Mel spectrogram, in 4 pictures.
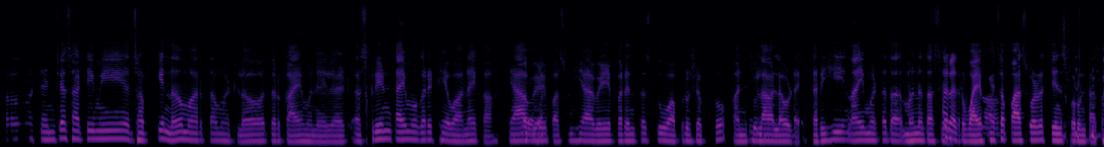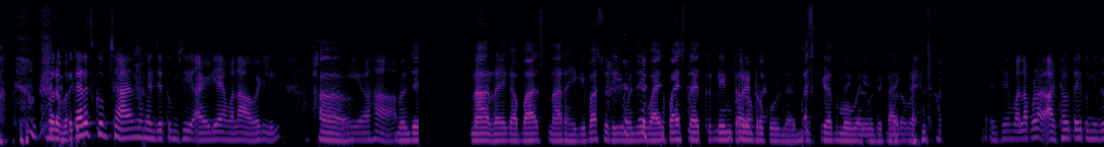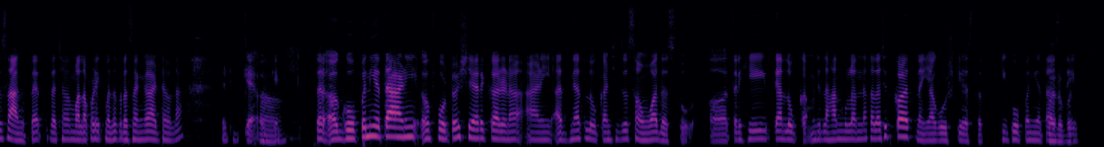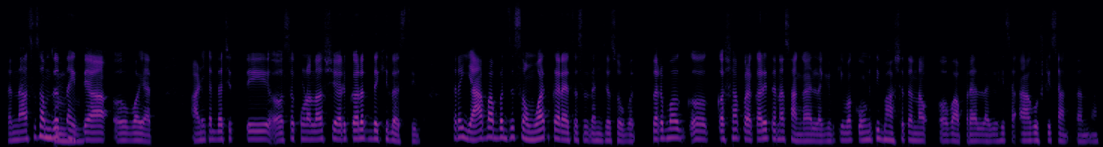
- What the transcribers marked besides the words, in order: other background noise; chuckle; chuckle; in Hindi: "ना रहेगा बांस, ना रहेगी बासुरी"; static; chuckle; laughing while speaking: "खेळायचं"; in English: "शेअर"; in English: "शेअर"
- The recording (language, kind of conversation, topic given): Marathi, podcast, तुम्ही मुलांना इंटरनेट वापरताना कोणते नियम शिकवता?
